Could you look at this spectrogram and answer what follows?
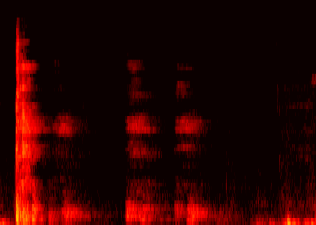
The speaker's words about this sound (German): Und ich musste jetzt mal gerade husten zu diesem Gottesdienst, dass meine Stimme nicht ganz gut ist.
